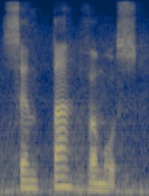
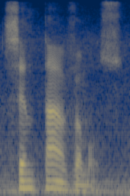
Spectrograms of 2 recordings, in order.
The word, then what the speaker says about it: sentávamos: Por exemplo, sentávamos. Então nós frisamos o TA, sentávamos.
